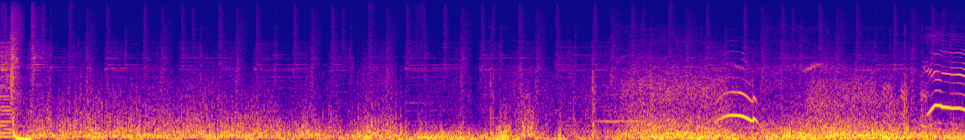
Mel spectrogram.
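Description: Wind rushing and buffeting over a camera microphone during a tandem parachute descent under an open canopy. A faint music track lies under it. A voice calls out with rising and falling pitch about eight seconds in and again near the end.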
